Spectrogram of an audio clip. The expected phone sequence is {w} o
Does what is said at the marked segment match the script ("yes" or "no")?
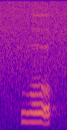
yes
